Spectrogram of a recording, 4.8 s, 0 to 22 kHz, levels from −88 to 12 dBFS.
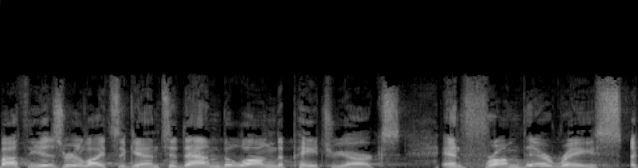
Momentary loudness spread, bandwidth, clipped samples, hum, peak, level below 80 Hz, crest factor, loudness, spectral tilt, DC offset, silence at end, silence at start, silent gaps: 6 LU; 12.5 kHz; under 0.1%; none; -4 dBFS; -74 dBFS; 18 dB; -21 LUFS; -3 dB/octave; under 0.1%; 0 s; 0 s; none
